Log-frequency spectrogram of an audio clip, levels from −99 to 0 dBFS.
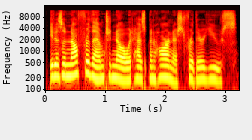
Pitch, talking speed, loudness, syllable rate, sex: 195 Hz, 260 wpm, -17 LUFS, 5.9 syllables/s, female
